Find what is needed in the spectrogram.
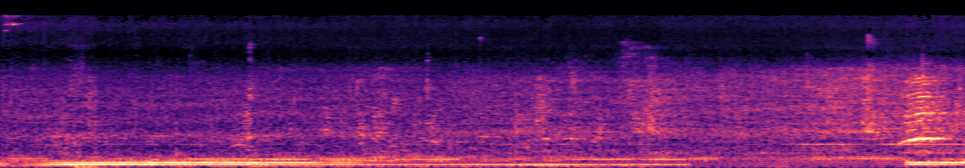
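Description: Motor vehicle engine running close by in the street, a low steady rumble that fades about two-thirds of the way through and comes back briefly near the end, with faint voices of passers-by.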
